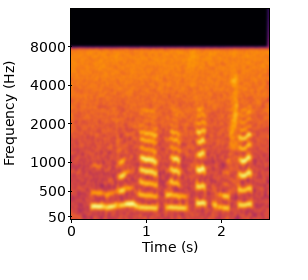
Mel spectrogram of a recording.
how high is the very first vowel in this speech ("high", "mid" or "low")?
high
